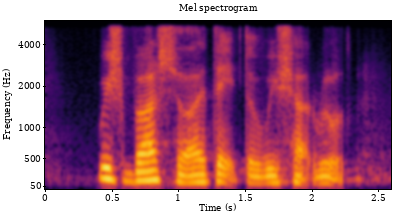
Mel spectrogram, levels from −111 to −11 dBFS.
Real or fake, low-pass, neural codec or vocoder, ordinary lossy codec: fake; 5.4 kHz; codec, 16 kHz, 2 kbps, X-Codec, HuBERT features, trained on general audio; none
